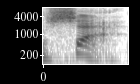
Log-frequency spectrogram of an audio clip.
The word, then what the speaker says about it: Chi: And you got to say it like you from Shy. Mm-hmm. Black Ass Shy. Not shy, Shy.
